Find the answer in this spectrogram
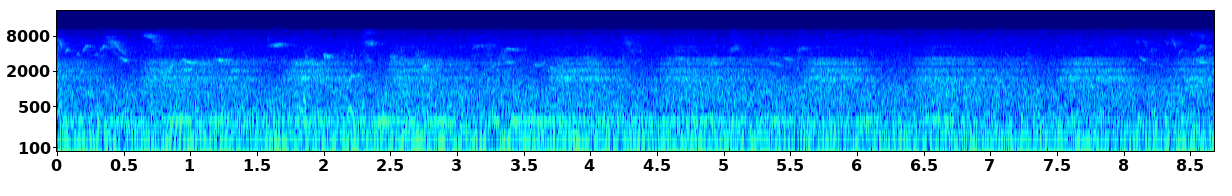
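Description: Outdoor riverside ambience: an animal call, short and scratchy, repeats about once a second over a steady background hiss and a faint low hum.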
